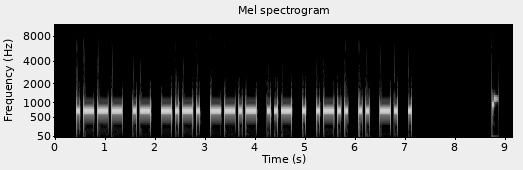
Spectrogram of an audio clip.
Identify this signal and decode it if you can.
Morse code, heard as a keyed tone, about 17 wpm, 700 Hz. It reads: JACQUELINE
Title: USA Common Names - 17wpm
